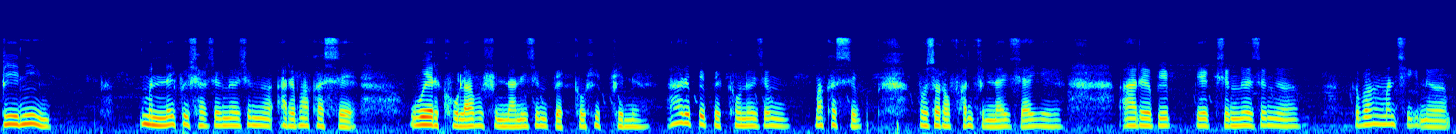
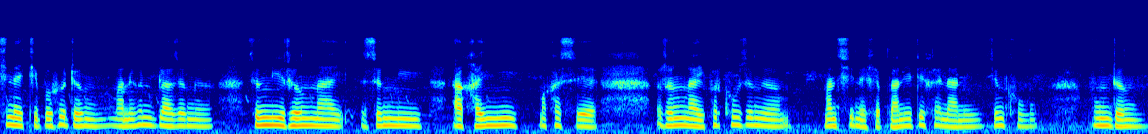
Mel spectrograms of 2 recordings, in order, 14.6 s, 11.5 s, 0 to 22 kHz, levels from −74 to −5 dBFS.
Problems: low volume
